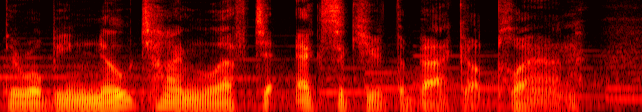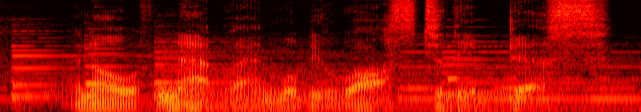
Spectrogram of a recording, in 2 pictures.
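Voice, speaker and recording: A grave military captain, very low in pitch, commanding yet courteous. The game character speaks in solemn, measured, formal sentences over prominent music. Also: male voice, lively intonation. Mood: grave, ominous. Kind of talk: English game voice acting.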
